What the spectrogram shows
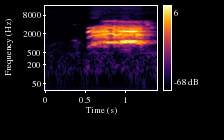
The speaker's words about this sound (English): Chicken, chicken, yeah. And rooster, rooster. I was, I was, uh, I was. Uh, finding the bird rooster.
